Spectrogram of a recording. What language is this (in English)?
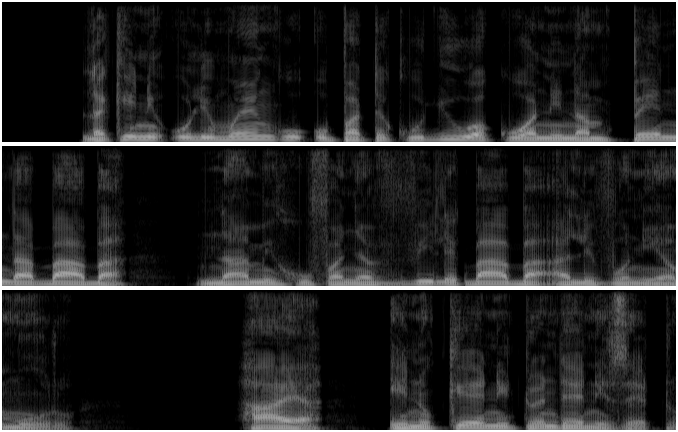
Swahili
